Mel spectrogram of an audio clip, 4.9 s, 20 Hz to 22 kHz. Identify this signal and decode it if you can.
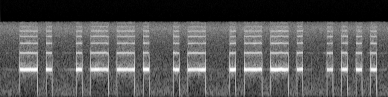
Morse code, heard as a keyed tone, about 13 wpm, 1180 Hz. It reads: NPAPH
